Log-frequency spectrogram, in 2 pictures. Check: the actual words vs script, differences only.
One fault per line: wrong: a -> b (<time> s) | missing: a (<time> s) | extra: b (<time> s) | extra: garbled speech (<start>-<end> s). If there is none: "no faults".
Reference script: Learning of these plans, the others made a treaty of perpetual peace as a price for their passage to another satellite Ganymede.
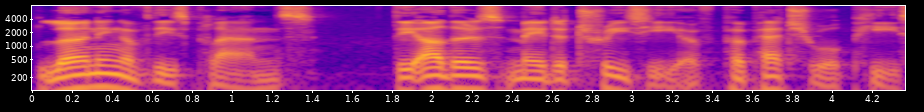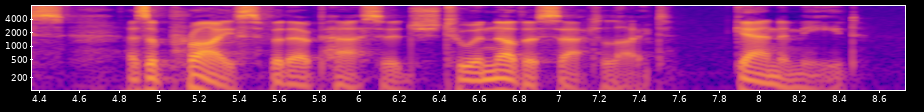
no faults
